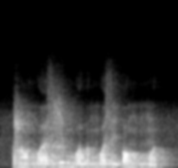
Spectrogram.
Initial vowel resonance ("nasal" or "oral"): nasal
